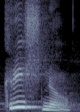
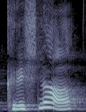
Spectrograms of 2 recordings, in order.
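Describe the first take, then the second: First: The final vowel is short. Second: The final vowel is long. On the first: It is the masculine name. "that's masculine" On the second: It is the feminine name. "that's feminine"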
